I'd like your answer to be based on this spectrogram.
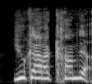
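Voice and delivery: high-pitched imitation of a worried mother; imitated mother. Mother telling her angry son to calm down, high imitated voice. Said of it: "My mother's like".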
